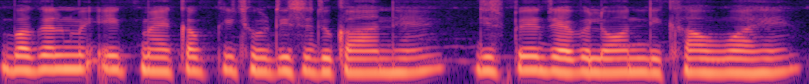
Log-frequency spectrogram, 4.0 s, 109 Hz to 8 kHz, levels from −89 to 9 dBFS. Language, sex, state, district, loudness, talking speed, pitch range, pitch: Hindi, female, Uttar Pradesh, Lucknow, -16 LUFS, 205 wpm, 205-230 Hz, 215 Hz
